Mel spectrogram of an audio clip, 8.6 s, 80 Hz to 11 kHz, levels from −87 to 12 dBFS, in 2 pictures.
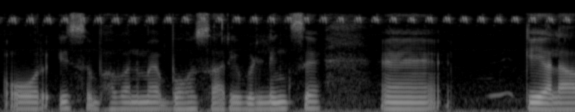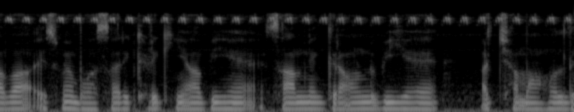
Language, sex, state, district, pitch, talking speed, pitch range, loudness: Hindi, male, Uttarakhand, Tehri Garhwal, 145 Hz, 175 wpm, 140-145 Hz, -38 LUFS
